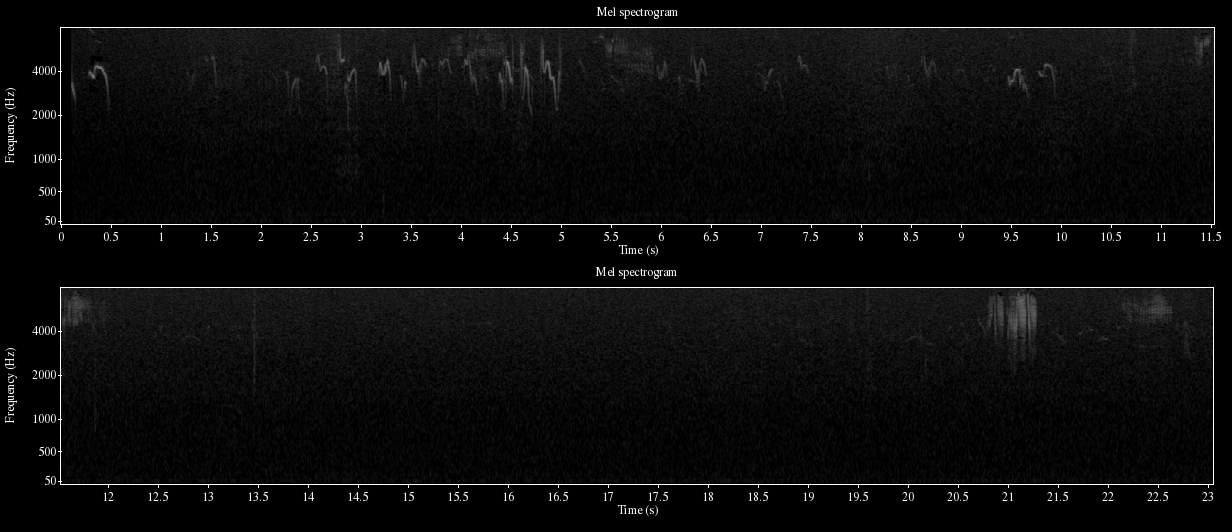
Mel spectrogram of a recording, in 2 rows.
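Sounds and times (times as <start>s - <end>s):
birds chirping: 0.1s - 13.6s, 18.8s - 23.0s
background hiss: 0.1s - 23.0s.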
